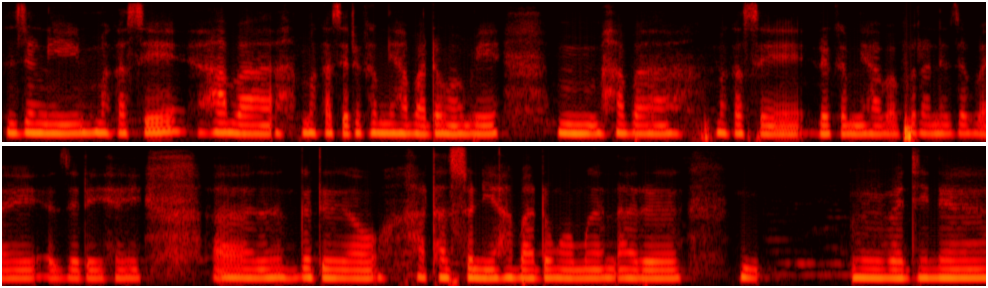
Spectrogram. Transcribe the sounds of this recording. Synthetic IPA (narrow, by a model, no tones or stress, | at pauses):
zɯŋnimakʰasehabamakʰaseɾɯkʰɯm̚niɦabadɔŋabe | habamakʰaseɾɯkʰɯm̚niɦabapʰuɾanɯzabajzɯɾɯjhɯj | ɡɯdɯawhatʰasuniɦabadɔŋɔmɯnaɾɯ | badinɯ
